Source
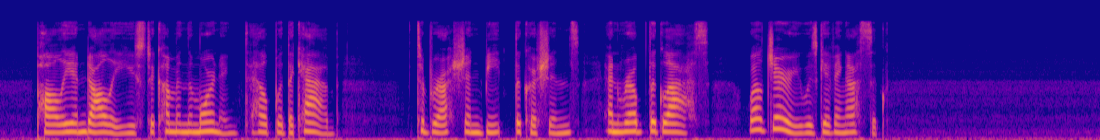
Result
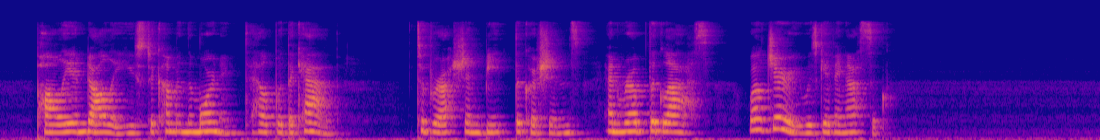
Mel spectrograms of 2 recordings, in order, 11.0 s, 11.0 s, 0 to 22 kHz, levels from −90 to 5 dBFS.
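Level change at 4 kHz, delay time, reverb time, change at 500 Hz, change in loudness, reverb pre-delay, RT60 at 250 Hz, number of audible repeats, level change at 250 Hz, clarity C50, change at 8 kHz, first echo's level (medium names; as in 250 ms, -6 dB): -2.5 dB, no echo, 0.40 s, -2.5 dB, -2.5 dB, 15 ms, 0.45 s, no echo, -2.5 dB, 12.0 dB, -3.0 dB, no echo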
